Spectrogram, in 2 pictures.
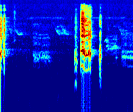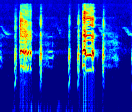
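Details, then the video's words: A wild red junglefowl rooster from a decoy-trapping outing calls in short, coarse bursts, with three louder harsh notes among fainter clucks and brief murmuring sounds. "cuab tau lau qaib qus lawm nawb(ต่อไก่ป่าหม่านๆ)"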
